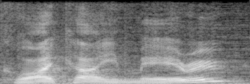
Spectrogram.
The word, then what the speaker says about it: Koa'ki Meiru: Also, this isn't related to anything really, but do you know why it's pronounced Koa'ki Meiru?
